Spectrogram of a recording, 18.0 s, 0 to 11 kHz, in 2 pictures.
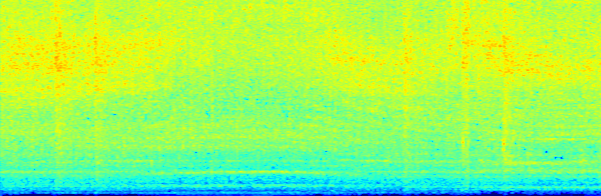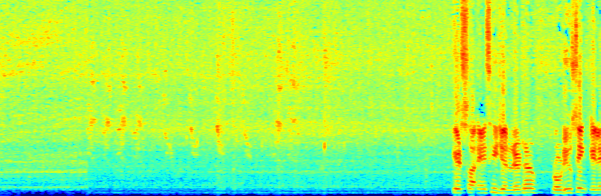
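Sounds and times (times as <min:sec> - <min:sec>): faint turbine whine: 0:00.0 - 0:18.0
hose water spray hissing: 0:00.0 - 0:18.0.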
